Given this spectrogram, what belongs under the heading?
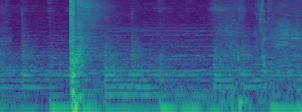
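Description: A Chinese air rifle's spring is cocked with a single sharp mechanical snap, close up, followed by quiet handling noises and a low hum.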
